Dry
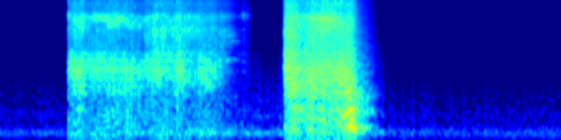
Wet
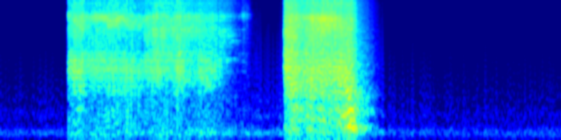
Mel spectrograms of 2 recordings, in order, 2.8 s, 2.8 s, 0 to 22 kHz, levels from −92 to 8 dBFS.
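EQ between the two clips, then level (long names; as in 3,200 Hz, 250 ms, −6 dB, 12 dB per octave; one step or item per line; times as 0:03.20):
high-shelf EQ 3,100 Hz +8 dB
0.0 dB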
